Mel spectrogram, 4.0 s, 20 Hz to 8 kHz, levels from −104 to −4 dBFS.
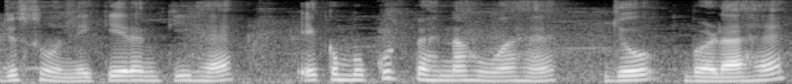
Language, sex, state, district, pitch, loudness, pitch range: Hindi, female, Punjab, Pathankot, 165 Hz, -18 LUFS, 150-175 Hz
